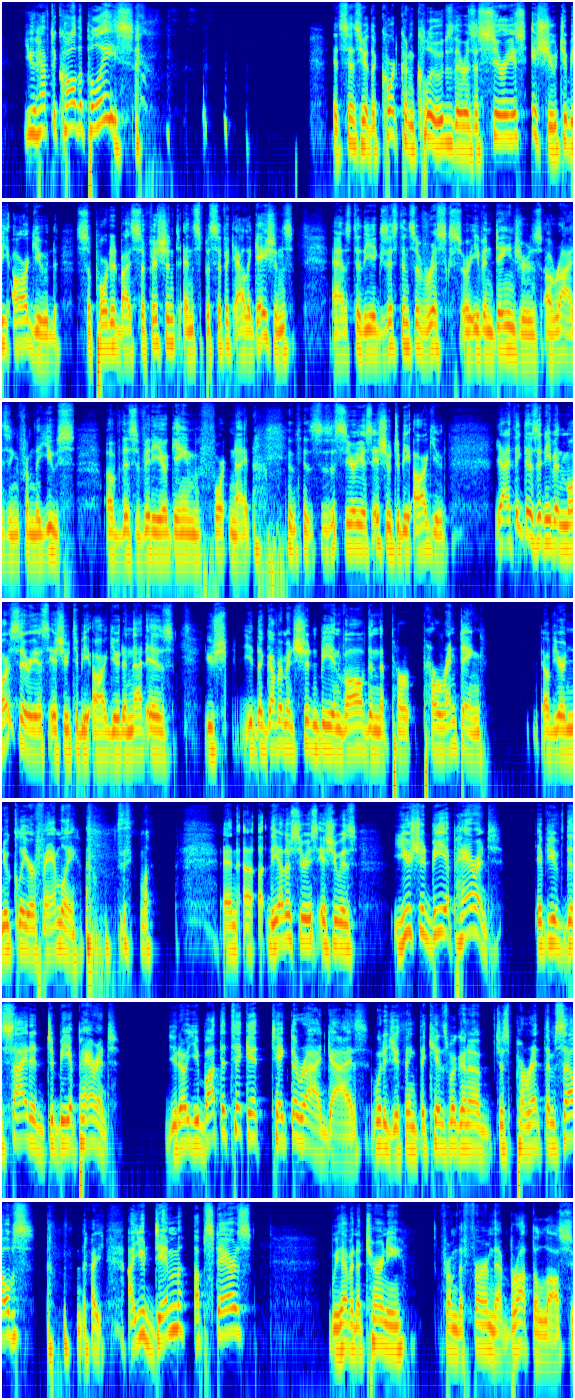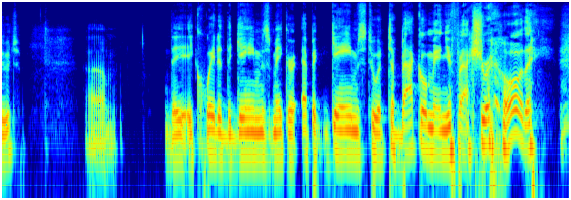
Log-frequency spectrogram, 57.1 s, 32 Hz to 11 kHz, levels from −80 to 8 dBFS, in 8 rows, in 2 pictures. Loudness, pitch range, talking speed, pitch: -17 LUFS, 120-160 Hz, 160 wpm, 140 Hz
